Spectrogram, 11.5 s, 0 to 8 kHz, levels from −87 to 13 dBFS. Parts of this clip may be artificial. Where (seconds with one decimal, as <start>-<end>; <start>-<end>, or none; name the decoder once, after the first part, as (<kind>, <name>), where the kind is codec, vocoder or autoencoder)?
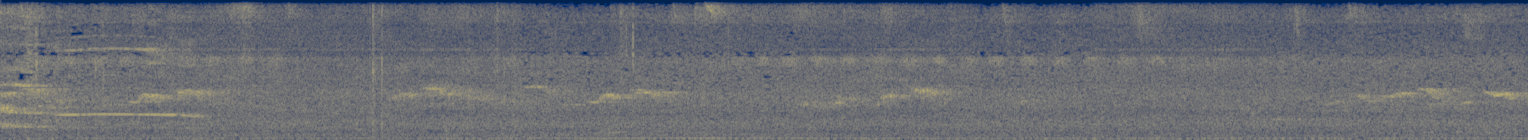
1.1-3.9 (codec, DAC); 6.0-7.3; 8.2-9.5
